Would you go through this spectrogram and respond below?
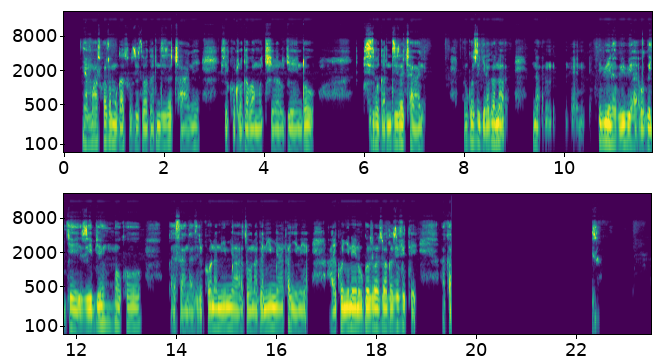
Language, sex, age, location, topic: Kinyarwanda, male, 25-35, Musanze, agriculture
